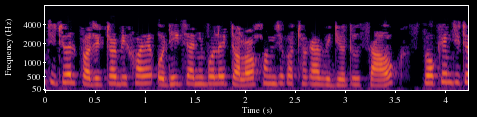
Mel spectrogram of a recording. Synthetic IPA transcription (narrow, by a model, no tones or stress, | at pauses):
tituelpɹɔzek̚tɔɹbixɔjɛʔodʱikzanibɔlojtɔlɔɹxɔŋzuɡɔtʰːɔkabʱidiotʊsaʊk̚spokentit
